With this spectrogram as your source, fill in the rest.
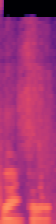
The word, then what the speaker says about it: Kroeker: It's spelled Kroeker. That's why it confuses some people. Kroeker.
